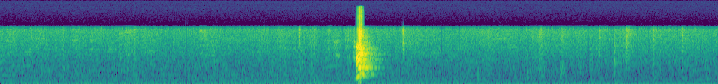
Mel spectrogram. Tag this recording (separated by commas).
Bark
